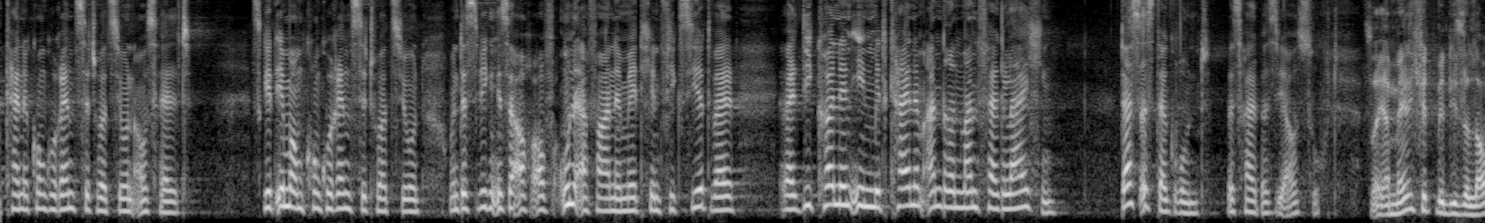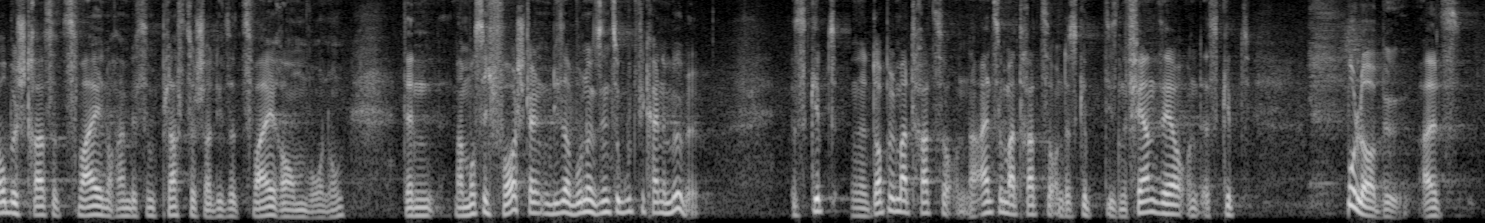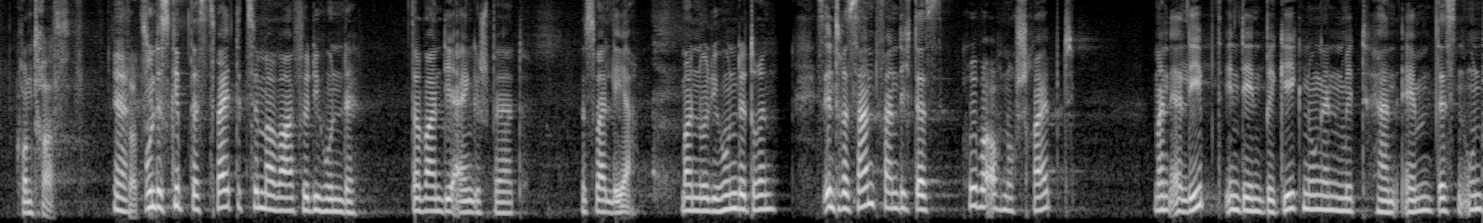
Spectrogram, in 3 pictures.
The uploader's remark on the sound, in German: vor Livepublikum im Hamburger Schauspielhaus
